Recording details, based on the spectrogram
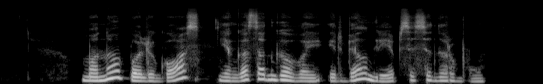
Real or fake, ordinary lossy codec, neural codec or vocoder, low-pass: fake; AAC, 96 kbps; autoencoder, 48 kHz, 128 numbers a frame, DAC-VAE, trained on Japanese speech; 14.4 kHz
